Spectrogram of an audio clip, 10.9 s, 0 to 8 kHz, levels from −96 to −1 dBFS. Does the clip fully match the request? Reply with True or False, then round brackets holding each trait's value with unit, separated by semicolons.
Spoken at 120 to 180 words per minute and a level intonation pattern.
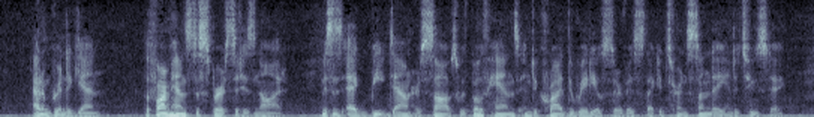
True (160 wpm; 1.9 semitones)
